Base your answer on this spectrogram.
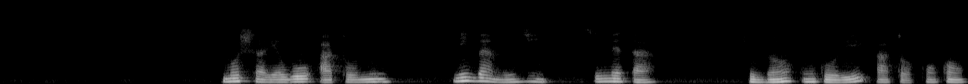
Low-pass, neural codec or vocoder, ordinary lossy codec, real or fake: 5.4 kHz; codec, 24 kHz, 0.5 kbps, DualCodec; Opus, 16 kbps; fake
